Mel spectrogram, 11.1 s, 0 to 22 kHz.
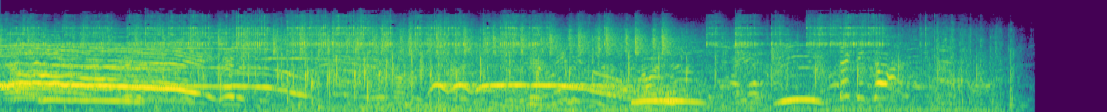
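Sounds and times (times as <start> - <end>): players yelling cheers: 0.0 - 9.8.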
